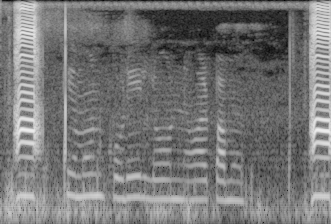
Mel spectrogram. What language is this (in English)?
Bangla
